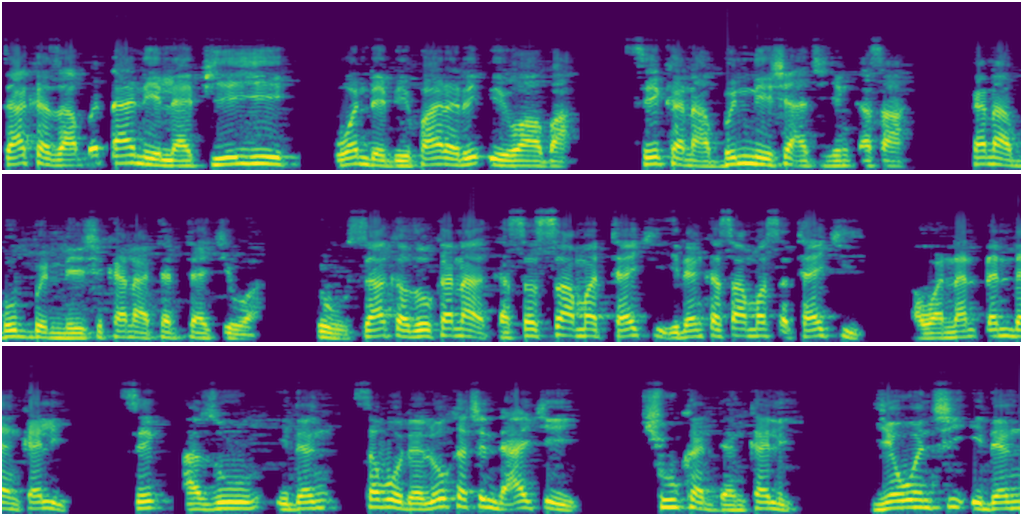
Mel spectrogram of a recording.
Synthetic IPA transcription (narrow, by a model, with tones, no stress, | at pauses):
z̥aː˦ka˨zaː˨ɓe˦ɗaː˦neː˨laː˨ɸɪ˦je˦jeː˦ | wɐ˦nda˨beː˨ɸaː˦ɽa˨ɽɪ˦ɓeː˨waː˦ba˦ʔ | seː˦kɐ˨naː˨bɪ˦nːeː˨ʃi˦ʔa˨t͡ʃɪ̥˦kʲɪ˦ŋkʼɐ˦saː˦ | kɐ˦naː˨bʊ˦bɪ˨nːeː˨ʃi˦kɐ˦naː˨tɐ˦tːaː˨˦kʲeː˦waː˨ | toː˨zaː˦ka˨zoː˦kɐ˦naː˨kɐ˨sɐ˦saː˦˨mɐ˦taː˦kʲiː˨ʔɪ˨dɐ˦ŋka˨saː˦mɐ˦sa˨taː˦kʲiː˨ | ʔa˨wɐ˦nːɐ˦nɗɐ˦ndɐ˨ŋkɐ˦liː˨ | seː˦ʔa˨zoː˦ʔɪ˨dɐ˦nsɐ˦boː˨da˨loː˦kɐ˨t͡ʃɪ˦nda˨ʔa˦kʲeː˨ | ʃuː˦kɐ˨dɐ˨ŋkɐ˦liː˨ | jɐ˦wɐ˦nt͡ʃiː˦ʔɪ˨dɐ˦ŋ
